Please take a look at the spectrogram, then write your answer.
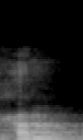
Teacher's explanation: میم ہونٹ بند کر کے پڑھنا ہے، اظہار شفوی ہے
